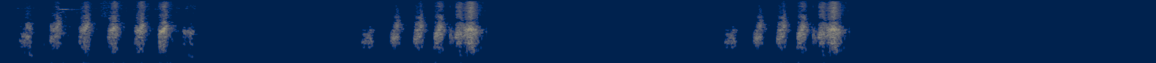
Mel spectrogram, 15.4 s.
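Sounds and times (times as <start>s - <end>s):
Chinese francolin giving raspy notes: 0.3s - 2.6s, 4.8s - 6.5s, 9.7s - 11.3s.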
